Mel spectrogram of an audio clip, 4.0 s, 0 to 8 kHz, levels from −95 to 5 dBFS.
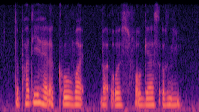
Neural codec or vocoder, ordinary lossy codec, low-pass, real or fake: vocoder, 22.05 kHz, 80 mel bands, Vocos; Opus, 24 kbps; 7.2 kHz; fake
